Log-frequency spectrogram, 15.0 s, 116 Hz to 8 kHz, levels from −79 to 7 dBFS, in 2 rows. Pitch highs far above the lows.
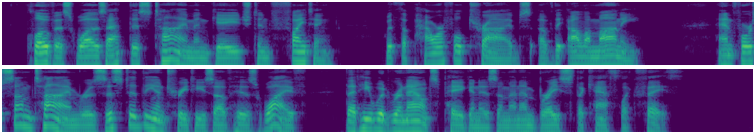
Yes: wide, 7.1 semitones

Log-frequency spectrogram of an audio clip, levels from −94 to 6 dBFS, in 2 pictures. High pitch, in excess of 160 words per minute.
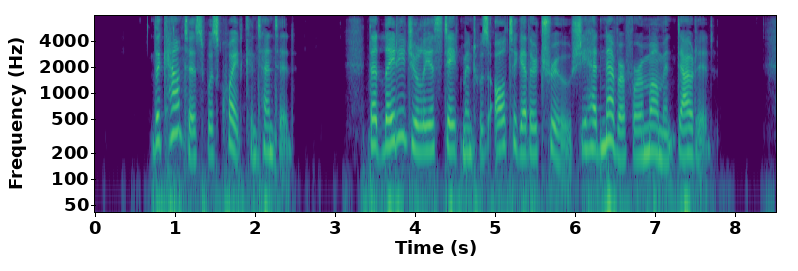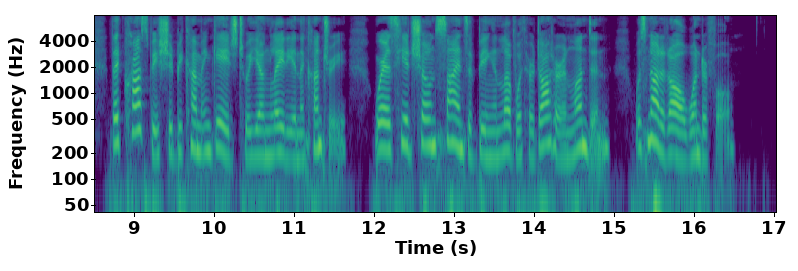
Yes: high, 210 Hz; average, 175 wpm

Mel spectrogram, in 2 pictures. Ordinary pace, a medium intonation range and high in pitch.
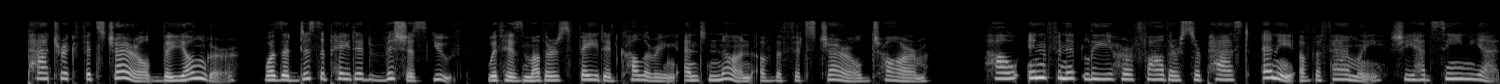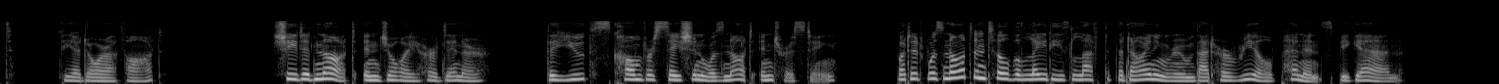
No: slow, 125 wpm; average, 5.0 semitones; high, 210 Hz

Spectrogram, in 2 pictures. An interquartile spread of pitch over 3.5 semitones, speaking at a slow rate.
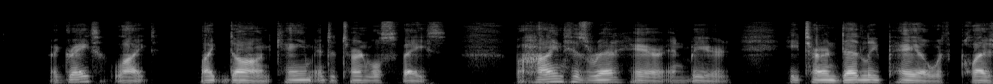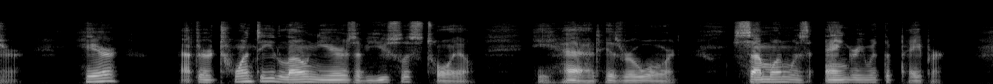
Yes: average, 3.9 semitones; slow, 120 wpm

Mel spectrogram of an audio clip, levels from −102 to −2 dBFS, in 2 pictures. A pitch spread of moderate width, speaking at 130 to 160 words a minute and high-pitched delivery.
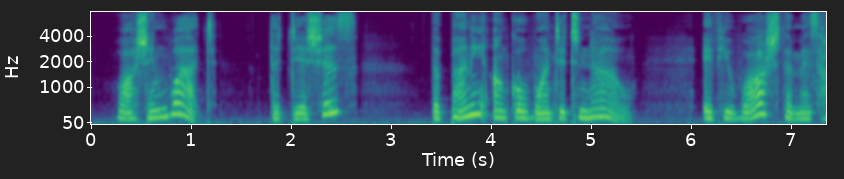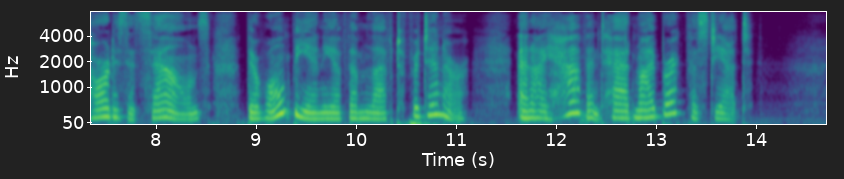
No: average, 4.7 semitones; average, 145 wpm; medium, 180 Hz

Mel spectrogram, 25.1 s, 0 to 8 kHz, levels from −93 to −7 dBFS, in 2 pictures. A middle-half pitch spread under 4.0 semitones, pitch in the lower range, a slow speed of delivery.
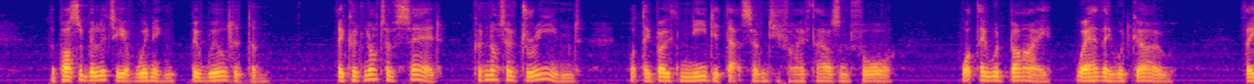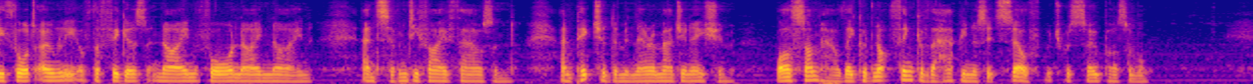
No: average, 2.9 semitones; low, 125 Hz; average, 145 wpm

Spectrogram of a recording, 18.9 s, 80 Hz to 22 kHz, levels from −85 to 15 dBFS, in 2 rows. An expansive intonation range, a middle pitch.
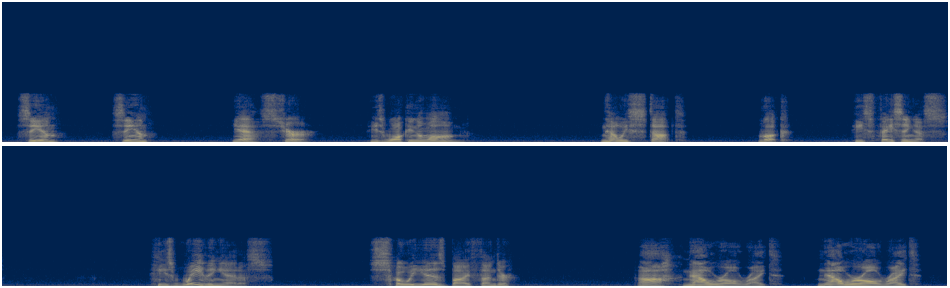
Yes: wide, 8.3 semitones; medium, 145 Hz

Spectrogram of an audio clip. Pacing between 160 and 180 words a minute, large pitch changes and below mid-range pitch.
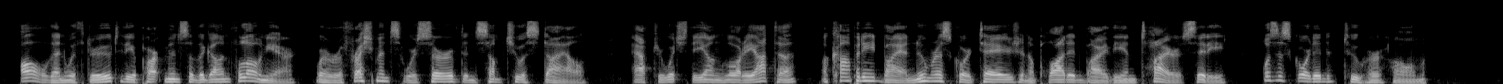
No: average, 150 wpm; wide, 6.1 semitones; low, 110 Hz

